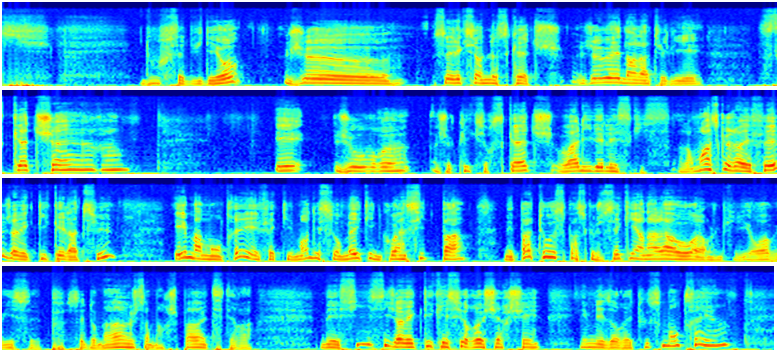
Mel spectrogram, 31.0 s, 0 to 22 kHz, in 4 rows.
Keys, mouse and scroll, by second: 6.2 click, 8.1 click, 12.2 click, 13.8 click, 16.2 click, 27.9 click.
